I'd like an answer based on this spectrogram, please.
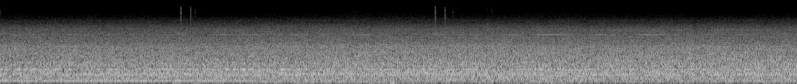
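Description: Steady machinery drone: an even rushing noise with a fixed low hum that fades about two and a half seconds in and returns near the end.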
